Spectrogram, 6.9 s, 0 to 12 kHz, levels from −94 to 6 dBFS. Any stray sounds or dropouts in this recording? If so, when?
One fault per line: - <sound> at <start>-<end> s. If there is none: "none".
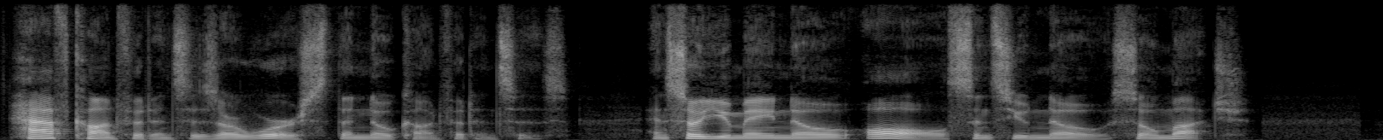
none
